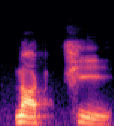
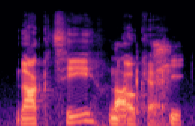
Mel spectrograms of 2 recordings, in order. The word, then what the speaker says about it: Nak-Thi: the reveal of noi is that how you pronounce that planet's name nocti nocti awesome cool let's talk about that then what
